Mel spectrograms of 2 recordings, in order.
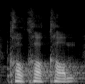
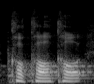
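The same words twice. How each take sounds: The two takes are said the same way.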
